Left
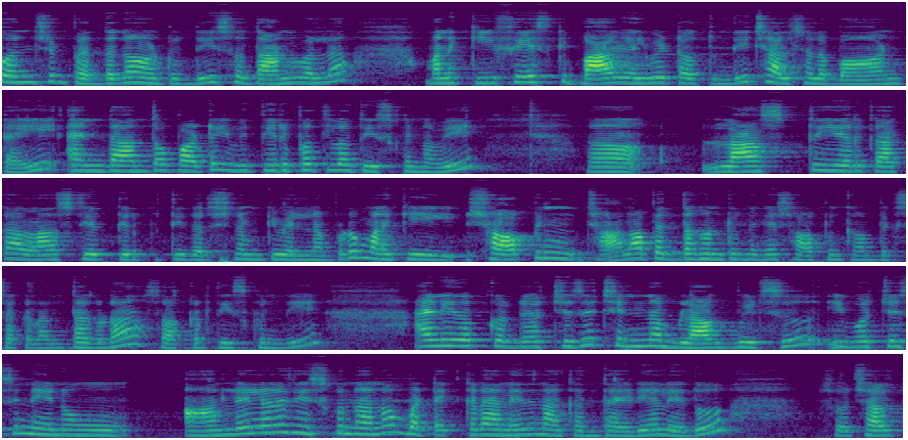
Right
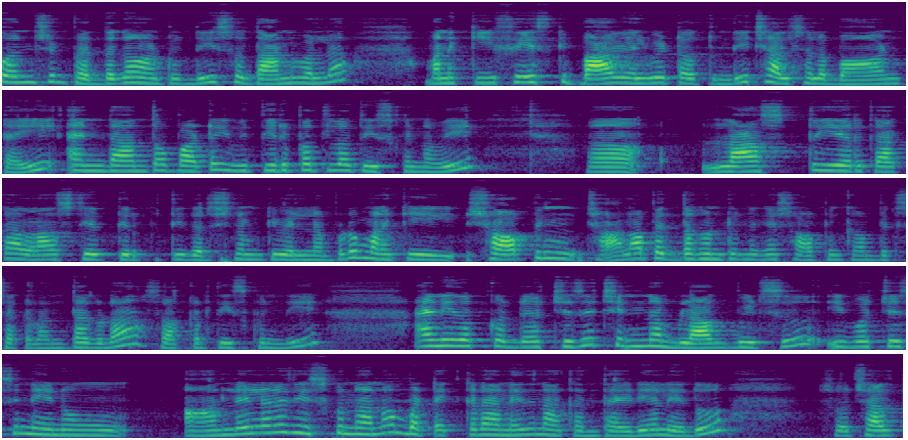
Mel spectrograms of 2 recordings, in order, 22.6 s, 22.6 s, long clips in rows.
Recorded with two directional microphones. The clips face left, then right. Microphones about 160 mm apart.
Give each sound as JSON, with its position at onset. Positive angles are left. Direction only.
{"t": 0.0, "sound": "speech", "side_deg": -25}
{"t": 18.9, "sound": "speech", "side_deg": -25}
